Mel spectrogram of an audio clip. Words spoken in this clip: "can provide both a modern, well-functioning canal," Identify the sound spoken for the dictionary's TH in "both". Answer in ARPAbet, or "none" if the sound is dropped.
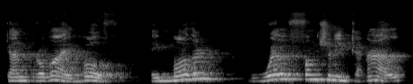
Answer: TH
